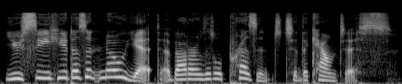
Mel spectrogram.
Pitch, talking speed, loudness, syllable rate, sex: 250 Hz, 195 wpm, -19 LUFS, 4.4 syllables/s, female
